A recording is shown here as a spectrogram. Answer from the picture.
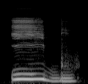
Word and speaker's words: hibou: On n'entend pas le H parce que c'est une lettre muette qui ne s'entend pas. Mais on entend bien le I dans I. C'est la première syllabe de hibou.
